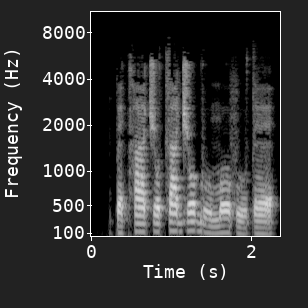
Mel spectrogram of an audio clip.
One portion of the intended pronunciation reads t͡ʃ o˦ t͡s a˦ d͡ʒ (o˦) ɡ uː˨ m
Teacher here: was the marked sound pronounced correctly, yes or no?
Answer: yes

